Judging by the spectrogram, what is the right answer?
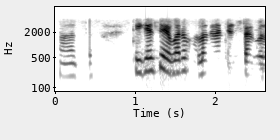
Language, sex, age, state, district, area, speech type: Bengali, female, 45-60, West Bengal, Uttar Dinajpur, rural, conversation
